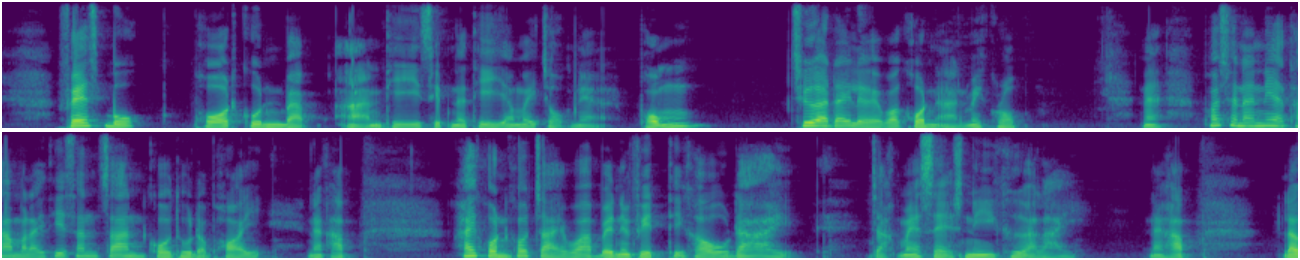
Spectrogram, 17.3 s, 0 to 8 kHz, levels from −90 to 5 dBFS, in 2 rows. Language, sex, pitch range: Thai, male, 120-155 Hz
